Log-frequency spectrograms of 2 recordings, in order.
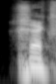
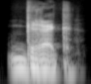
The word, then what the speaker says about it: Greg: Dus twee hoofdrolspelers in deze koers zijn een hele jonge Greg van Avermaat. – Ja. – Winzaam, ik soms vergeet dat ze me uitspreken als Greg en niet Grek.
